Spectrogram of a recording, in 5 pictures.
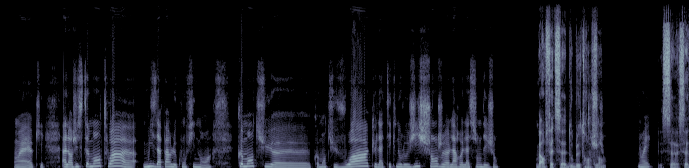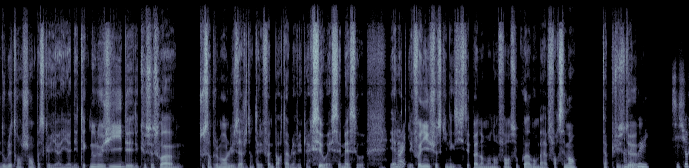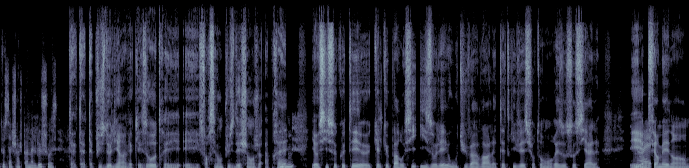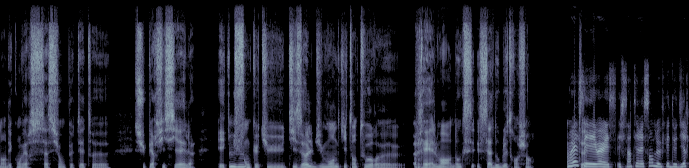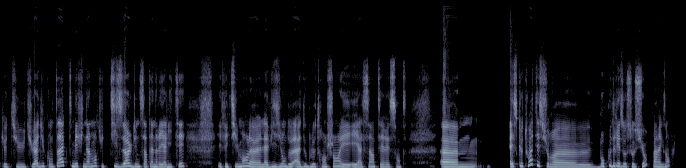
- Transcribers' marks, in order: laughing while speaking: "l'accès"; stressed: "réellement"; drawn out: "heu"
- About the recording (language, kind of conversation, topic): French, podcast, Comment la technologie change-t-elle tes relations, selon toi ?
